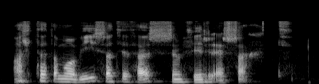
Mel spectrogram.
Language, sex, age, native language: Icelandic, male, 60-69, Icelandic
